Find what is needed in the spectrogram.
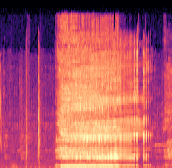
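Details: Man deliberately burping outdoors on a boat: one long, loud, voiced belch lasting over a second with faint outdoor noise; burping.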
